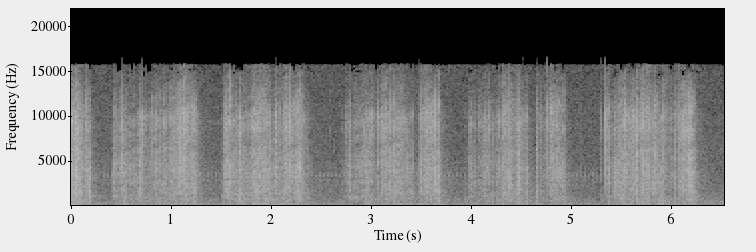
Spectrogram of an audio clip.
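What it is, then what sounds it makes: Glitter foam sheet. Long dark nails on both hands scratch fast and hard across a flat silver glitter sheet, probably glitter foam. The result is a series of bright, hissy, crinkly bursts of scratching, separated by brief quiet pauses.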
